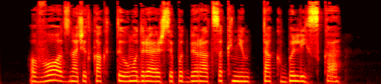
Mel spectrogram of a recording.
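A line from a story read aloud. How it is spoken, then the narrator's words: Thoughtful drawl. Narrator (Russian): задумчиво протянул Хэнк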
